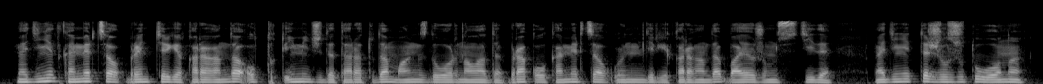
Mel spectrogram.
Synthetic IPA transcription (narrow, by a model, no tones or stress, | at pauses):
mæd̪e̞nje̞t̪kʰo̞mʲːe̞rt̪sɨialˠəq̚bɾʲe̞nt̪ːe̞ɾɡʲe̞qʰɑɾɑʁɑnd̪ɑʔʊ̰lˠt̪ːəqimid͡ʒd̪ɪt̪ʰɑɾɑt̪ud̪ɑmɑɴəzd̪əwo̞ɾənɑlˠɑd̪əbɪɾɑqwo̞lˠkʰo̞mʲːe̞rt̪sɨjalˠəqwɵnɪmd̪e̞ɾɡʲe̞qʰɑɾɑʁɑnd̪ɑbɑjɑwʒʊməsɪ̥st̪e̞jd̪ɪ | mæd̪enije̞t̪ːɪʒəlˠʒət̪uwo̞nə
